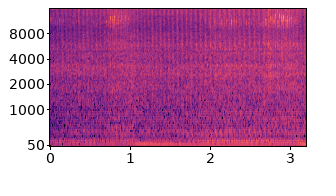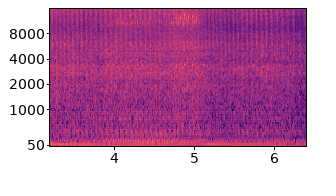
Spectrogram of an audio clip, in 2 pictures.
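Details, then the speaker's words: 1967 VW Beetle revived after long storage, after valve train correction: deep uneven idle with a lumpy knock about three times a second and chuffing at the carburetor. The owner suspects cylinder 1; the cause is not confirmed. "You can hear that knock. Definitely on cylinder 1. It's pulsing through the carburetor pretty bad too."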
